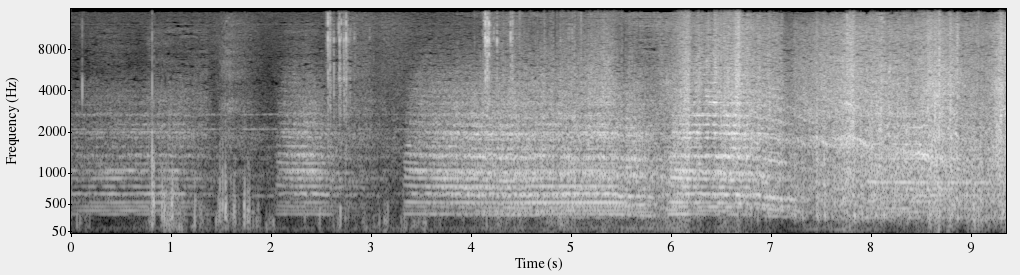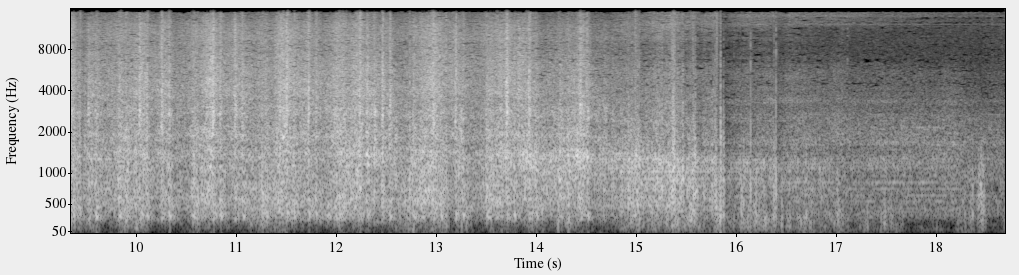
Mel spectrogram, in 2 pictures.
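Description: Amtrak passenger train passing at speed, led by a diesel locomotive. Its multi-note horn sounds in short blasts, then a long blast from about three seconds in, and the horn's pitch drops as the locomotive goes by. Then come the loud rush and clickety-clack of the stainless bilevel cars' wheels, fading near the end.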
